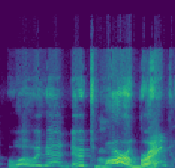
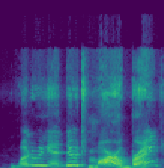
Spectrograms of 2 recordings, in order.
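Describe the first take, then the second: First: The put-on voice is pitched higher. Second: The put-on voice is pitched lower. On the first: The speaker calls it right. "That sounded better" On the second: The speaker calls it wrong. "not quite"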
